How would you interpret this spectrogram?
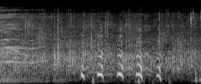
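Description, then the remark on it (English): Clapping from an audience: a soft wash of noise, then a quick run of six or seven sharp, evenly spaced claps standing out before fading, with no talking. “I think that's, clap.”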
